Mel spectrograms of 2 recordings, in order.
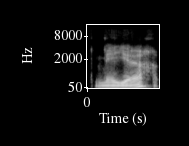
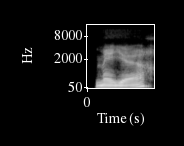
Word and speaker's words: meilleur: Meilleur, meilleur, meilleur, meilleur. Ahora sí, a nivel de pronunciación no hay mucha diferencia. Va a ser la misma. No hay diferencia, va a ser la misma siempre.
